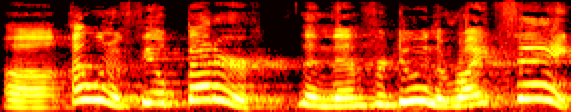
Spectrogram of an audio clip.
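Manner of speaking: put-on, high, self-pitying woe-is-me voice. Talking about spiritual pride, the speaker acts out a selfish thought in a mock self-pitying voice. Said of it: "in that self-pity voice".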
